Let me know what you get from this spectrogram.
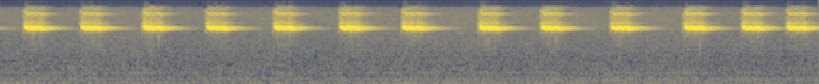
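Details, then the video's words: Night-time crickets give bright, high-pitched chirps, each a short trilled pulse repeated roughly three times per second, steady and clean against a quiet background. "The sound of crickets at night"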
